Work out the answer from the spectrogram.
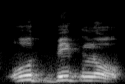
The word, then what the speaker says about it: উদ্বিগ্ন: এই দন্তস্য তালবস হয় না তাহলে উদ্বিগ্ন এটার উচ্চারণটা কি হবে দেখো তো উদ বিগ নো ওকার হলো কেন দেখো তো উদ্বিগ্ন উদ্বিগ্ন উদ্বিগ্ন নো চোয়াল খোলে না সোয়াল না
